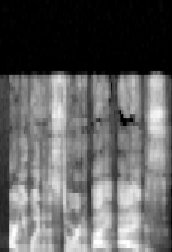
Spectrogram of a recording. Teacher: The emphasis is on the grocery item, eggs.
